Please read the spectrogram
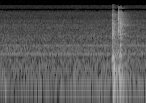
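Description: Quiet classroom room tone with a faint steady hum, then a single short, sharp knock near the end.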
